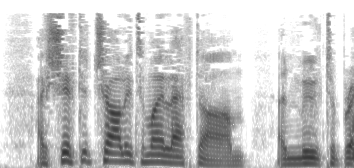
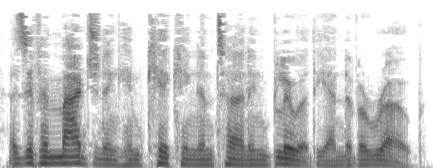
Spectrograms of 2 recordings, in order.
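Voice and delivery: ordinary delivery

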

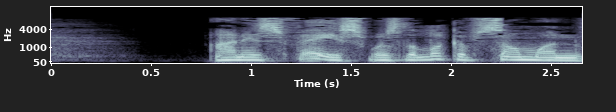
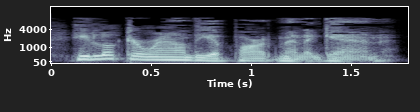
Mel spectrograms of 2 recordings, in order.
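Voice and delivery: ordinary delivery

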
